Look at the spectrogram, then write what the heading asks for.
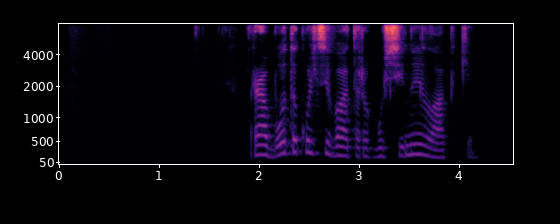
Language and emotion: Russian, neutral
